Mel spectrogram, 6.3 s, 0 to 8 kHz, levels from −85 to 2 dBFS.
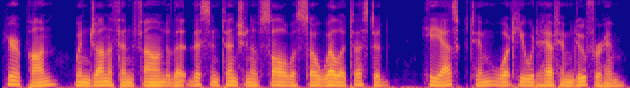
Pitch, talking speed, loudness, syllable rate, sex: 110 Hz, 230 wpm, -18 LUFS, 5.7 syllables/s, male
